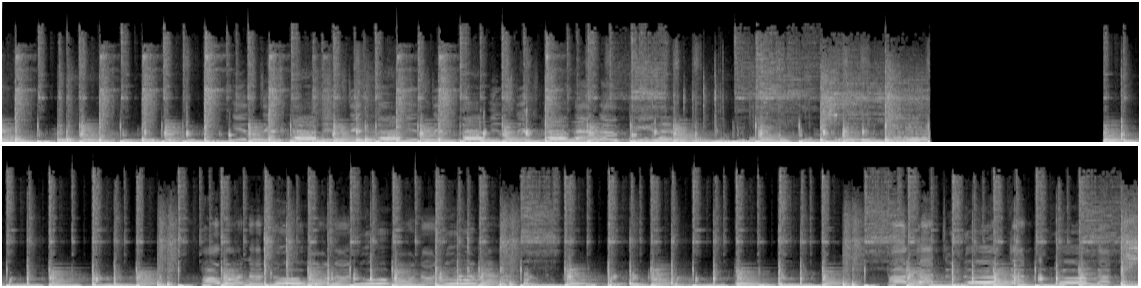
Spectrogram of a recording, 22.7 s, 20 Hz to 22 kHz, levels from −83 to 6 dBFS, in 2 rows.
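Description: At 9.28 s the sound drops out to silence, with no room tone at all, until it picks up again at 11.01 s, mid-flow. That's an audio dropout to silence lasting about 1.73 s, likely from the input cutting out while the recorder kept writing silence.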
